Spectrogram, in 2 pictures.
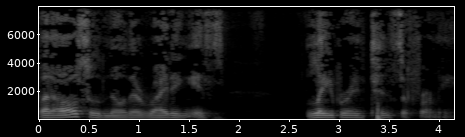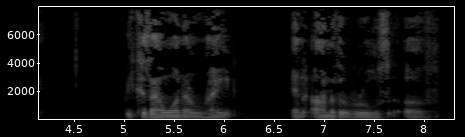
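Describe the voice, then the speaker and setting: A man's voice: mid-range voice, level tone, moderate pace, gravelly, warm tone, slightly rough. A man thinking aloud in a reflective solo monologue, often rephrasing himself and talking straight to his listeners. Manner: talks directly to listeners, informal.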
